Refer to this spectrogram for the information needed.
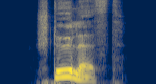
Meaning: second-person singular subjunctive II of stehlen
- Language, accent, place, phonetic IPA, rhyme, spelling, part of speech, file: German, Germany, Berlin, [ˈʃtøːləst], -øːləst, stöhlest, verb, De-stöhlest.ogg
